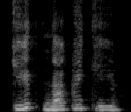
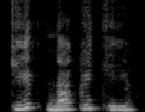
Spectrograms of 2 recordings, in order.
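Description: Both takes have the same delivery.

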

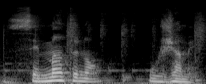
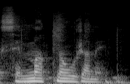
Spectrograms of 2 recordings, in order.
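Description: First: It is said at a slower pace. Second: It is said at a fast pace.

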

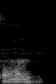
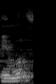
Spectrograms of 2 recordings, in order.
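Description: First: The first syllable has the vowel u. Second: The first syllable has the vowel i. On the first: "ফ্যাস" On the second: "জের"

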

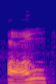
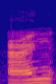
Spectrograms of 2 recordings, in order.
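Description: First: The vowel sounds like the one in 'song'. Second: The vowel sounds like the one in 'bang'. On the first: This is the Eastern-style way of saying the name. The speaker calls it wrong. "and not Ong" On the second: This is how the show says the name. The speaker calls it right. "is pronounced Aang"

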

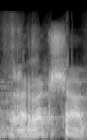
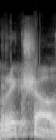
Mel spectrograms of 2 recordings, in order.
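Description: First: The first syllable is said like 'ra'. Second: The first syllable is said like 'ri'. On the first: The speaker calls it wrong. "रिक्शा को हम रक्षा कह रहे होते हैं" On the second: The speaker calls it right. "तो रिक्शा उसको कहें"

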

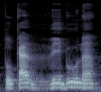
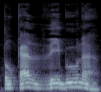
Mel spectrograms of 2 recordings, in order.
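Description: No difference in how they are said.

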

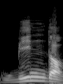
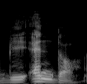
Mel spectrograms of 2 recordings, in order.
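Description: First: The word is said with two syllables. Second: The word is said with three syllables. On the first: The speaker calls it wrong. "뭐 민더 뭐 이렇게 읽어버리면 안 돼요" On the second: The speaker calls it right. "이거는 미엔더거든요"

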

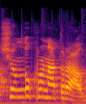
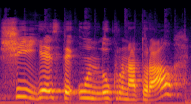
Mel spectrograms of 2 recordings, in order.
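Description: First: The vowels are dropped and the words run together. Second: Every word is said in full, with all vowels. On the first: "Au dispărut vocalele, practic" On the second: "În loc să spun și este un lucru natural"

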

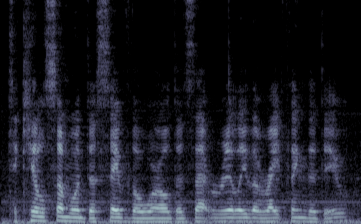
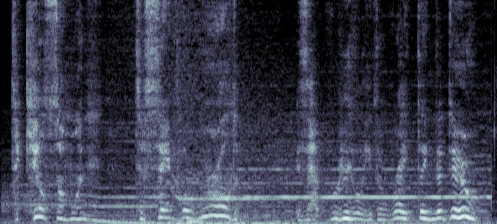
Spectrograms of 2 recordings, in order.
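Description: First: It is read in the speaker's plain voice. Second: It is said in an imagined Silver voice.

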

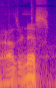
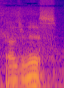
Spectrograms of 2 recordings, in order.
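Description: First: It is said in a put-on character voice. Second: It is said in the speaker's normal voice.

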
